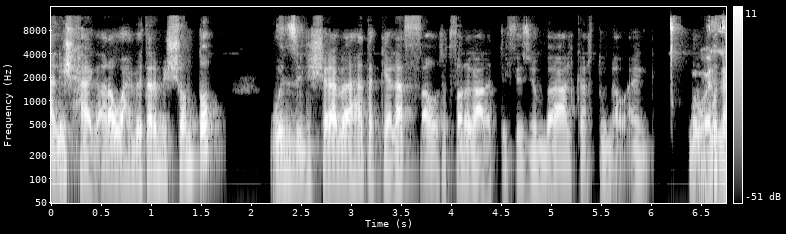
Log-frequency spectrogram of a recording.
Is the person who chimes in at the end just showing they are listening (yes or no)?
no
